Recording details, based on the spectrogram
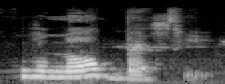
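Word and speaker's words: tendinopathy: هقول لك نطقها بالظبط عشان لازم تبقى عارف النطق بالظبط. تندونوباسي، تندونوباسي يا جماعه.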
